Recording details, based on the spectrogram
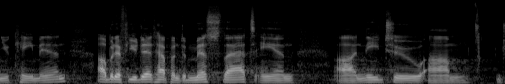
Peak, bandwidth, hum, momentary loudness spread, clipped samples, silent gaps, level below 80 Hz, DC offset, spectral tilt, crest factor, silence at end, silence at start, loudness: -14 dBFS; 19 kHz; none; 12 LU; under 0.1%; none; -60 dBFS; under 0.1%; -5 dB/octave; 18 dB; 0 s; 0 s; -32 LUFS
